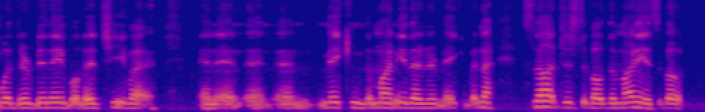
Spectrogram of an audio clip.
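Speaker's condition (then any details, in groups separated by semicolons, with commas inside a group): Cerebral palsy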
